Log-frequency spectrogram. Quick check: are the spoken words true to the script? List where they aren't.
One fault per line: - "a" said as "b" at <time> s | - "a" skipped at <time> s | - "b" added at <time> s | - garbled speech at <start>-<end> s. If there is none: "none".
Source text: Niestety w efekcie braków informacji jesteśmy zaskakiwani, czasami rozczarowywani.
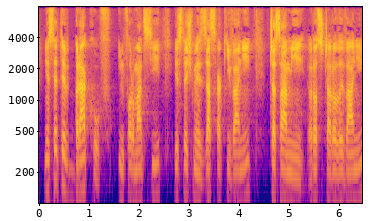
- "efekcie" skipped at 0.6 s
